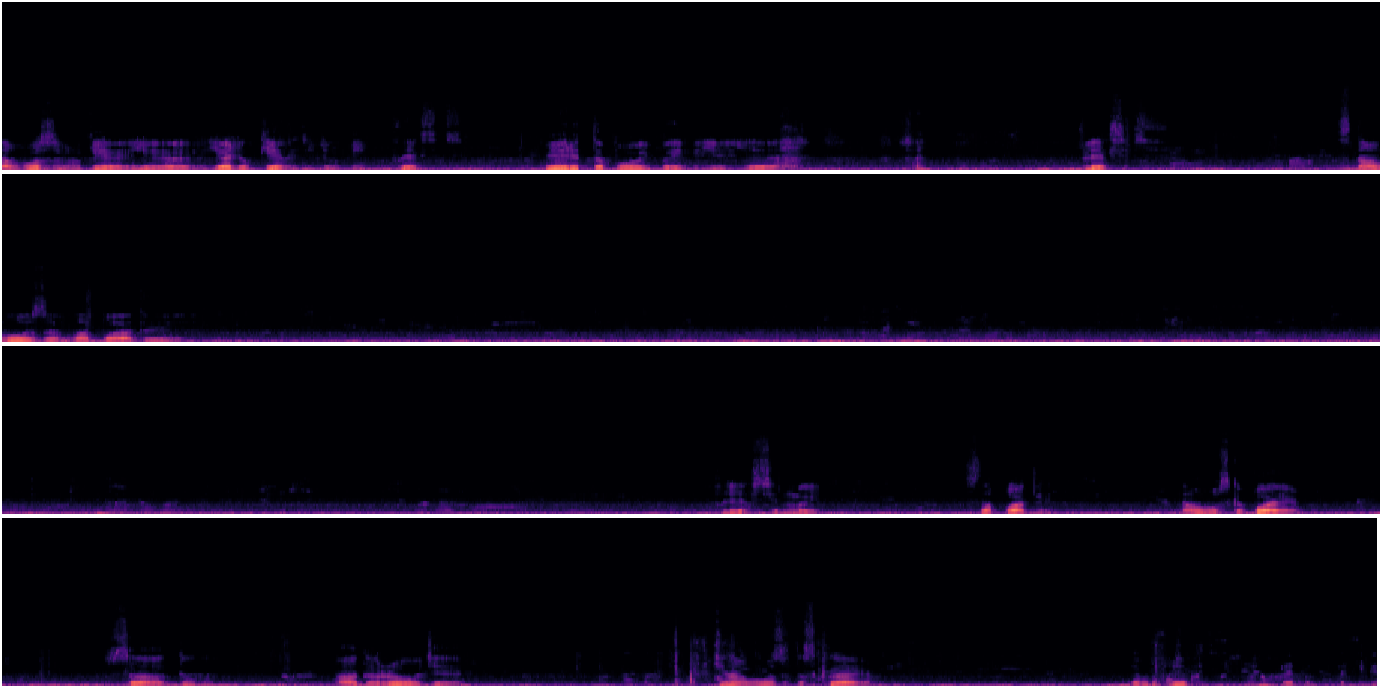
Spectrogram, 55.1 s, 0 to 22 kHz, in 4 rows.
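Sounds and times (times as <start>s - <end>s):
faint voices: 0.0s - 55.0s
steady low rumble: 0.0s - 55.0s.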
